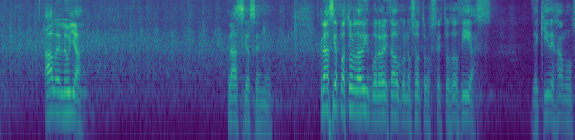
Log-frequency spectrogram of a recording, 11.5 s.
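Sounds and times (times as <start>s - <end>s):
audience applause: 0.0s - 7.4s
speech: 0.9s - 1.8s, 4.5s - 5.5s, 6.4s - 9.7s, 10.6s - 11.5s.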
